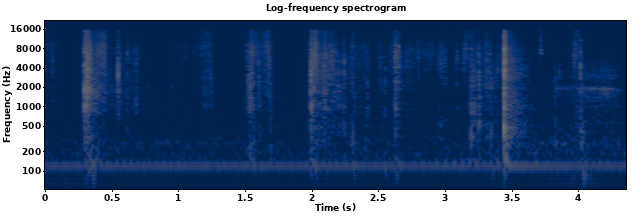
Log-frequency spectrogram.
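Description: Tarot cards being handled and drawn from a deck: a handful of faint, sharp card snaps and taps, the loudest just after the start and just before the end, over a steady low hum.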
